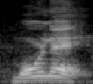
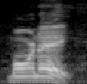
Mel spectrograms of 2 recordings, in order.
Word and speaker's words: Mornay: How you pronounce that, Barry? Mornay. Mornay.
